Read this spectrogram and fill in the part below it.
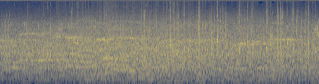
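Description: Steady, dense applause from a boxing crowd after a round in the Thomas Hearns versus Michael Olajide fight, loud and sustained throughout with general crowd noise mixed in.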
